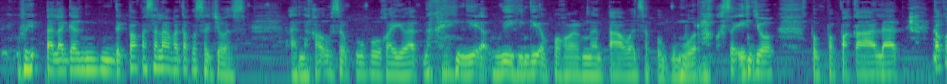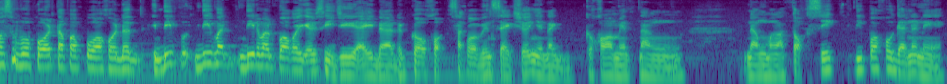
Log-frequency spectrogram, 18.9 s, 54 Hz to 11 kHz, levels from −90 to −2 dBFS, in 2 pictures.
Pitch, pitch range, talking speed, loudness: 110 Hz, 95-135 Hz, 190 wpm, -26 LUFS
